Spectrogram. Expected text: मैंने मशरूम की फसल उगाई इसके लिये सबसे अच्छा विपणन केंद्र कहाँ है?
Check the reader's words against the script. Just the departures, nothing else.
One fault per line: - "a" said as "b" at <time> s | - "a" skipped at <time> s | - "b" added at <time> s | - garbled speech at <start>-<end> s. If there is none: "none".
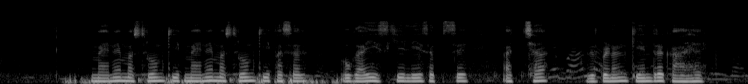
- "मैंने मशरूम की" added at 1.9 s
